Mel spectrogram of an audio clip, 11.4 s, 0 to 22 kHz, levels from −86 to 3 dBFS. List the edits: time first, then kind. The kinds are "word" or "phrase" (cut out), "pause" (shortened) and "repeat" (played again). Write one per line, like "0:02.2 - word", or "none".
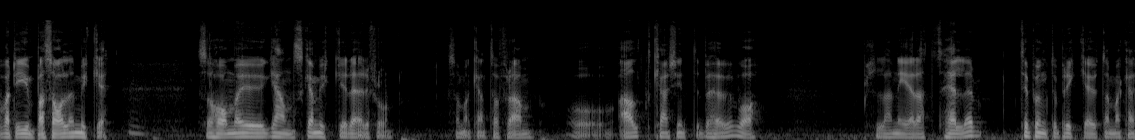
none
